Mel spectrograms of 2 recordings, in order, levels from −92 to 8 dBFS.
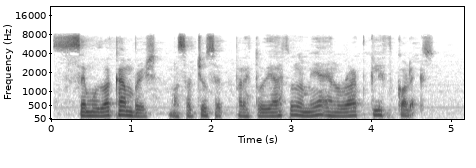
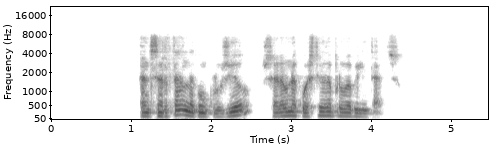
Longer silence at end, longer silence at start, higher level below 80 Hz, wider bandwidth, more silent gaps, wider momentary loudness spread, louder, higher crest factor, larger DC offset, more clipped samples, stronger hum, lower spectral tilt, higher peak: second, 0.4 s vs 1.15 s; second, 0.05 s vs 1.1 s; first, -62 dBFS vs -76 dBFS; about the same, 8.4 kHz vs 8.2 kHz; neither; about the same, 12 LU vs 13 LU; first, -26 LUFS vs -33 LUFS; about the same, 22 dB vs 18 dB; neither; neither; neither; about the same, -4.5 dB/octave vs -5.5 dB/octave; first, -4 dBFS vs -16 dBFS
